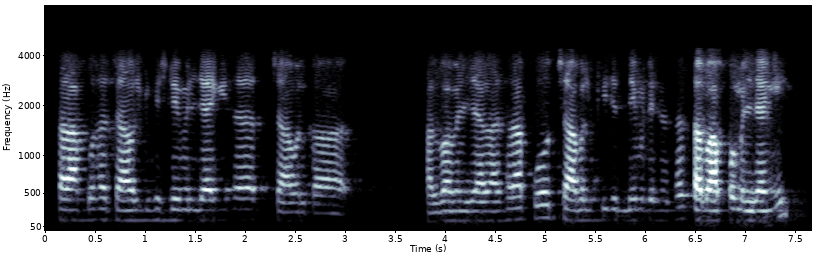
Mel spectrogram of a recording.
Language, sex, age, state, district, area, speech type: Hindi, male, 18-30, Madhya Pradesh, Gwalior, urban, conversation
